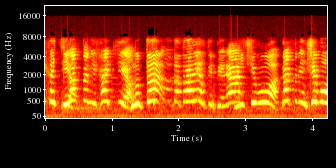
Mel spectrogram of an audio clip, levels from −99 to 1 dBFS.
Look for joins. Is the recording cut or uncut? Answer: uncut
